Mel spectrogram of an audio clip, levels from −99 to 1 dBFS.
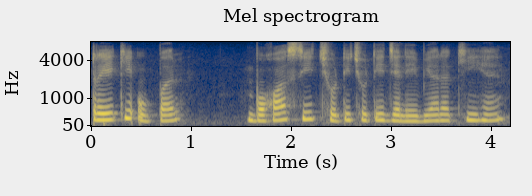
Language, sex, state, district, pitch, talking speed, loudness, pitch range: Hindi, female, Uttar Pradesh, Lalitpur, 225 Hz, 145 wpm, -18 LUFS, 205-240 Hz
